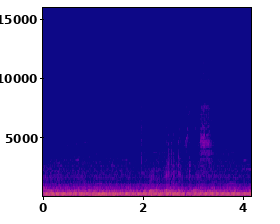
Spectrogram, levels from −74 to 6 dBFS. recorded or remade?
recorded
